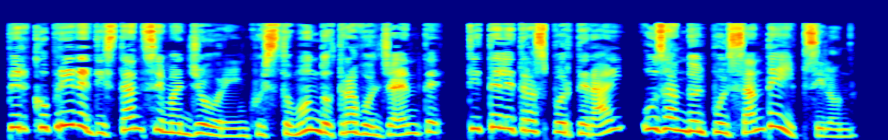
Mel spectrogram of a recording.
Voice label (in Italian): lang it it, voiceovers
